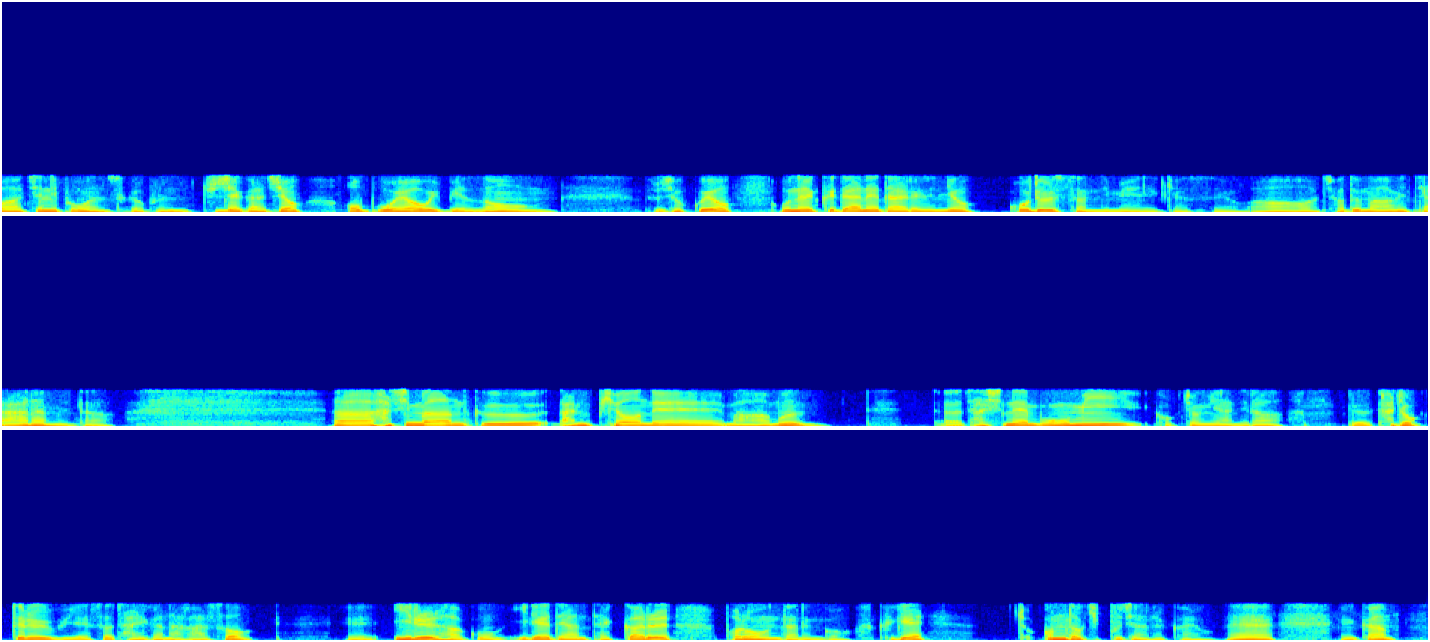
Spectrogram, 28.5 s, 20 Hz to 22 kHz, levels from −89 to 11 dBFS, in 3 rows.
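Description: The clip is speech carried over G.711 telephone coding, with nothing above about 3.8 kHz, and nothing is technically wrong with it.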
